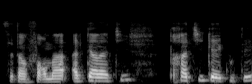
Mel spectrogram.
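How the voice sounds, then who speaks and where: At a moderate pace, a man talks in a dry, close sound with no echo. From southern France, Montpellier. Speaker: podcast host, role-playing game blogger. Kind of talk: solo podcast monologue.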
